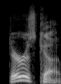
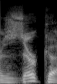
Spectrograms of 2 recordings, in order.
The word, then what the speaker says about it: Zurka: that's number 66 Dallas durka with the back tackle of the Back Field there or zurka I hear is the the correct way to say it over to the loudspeaker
